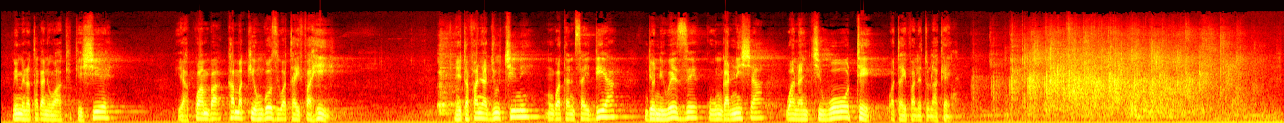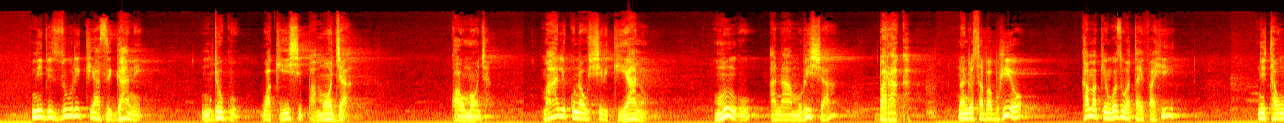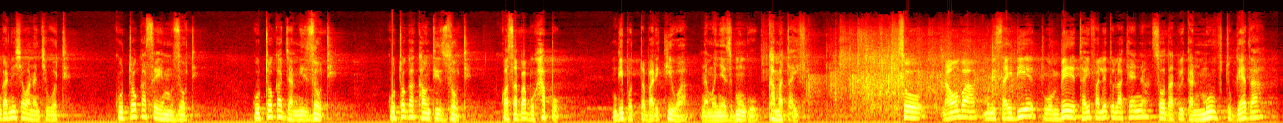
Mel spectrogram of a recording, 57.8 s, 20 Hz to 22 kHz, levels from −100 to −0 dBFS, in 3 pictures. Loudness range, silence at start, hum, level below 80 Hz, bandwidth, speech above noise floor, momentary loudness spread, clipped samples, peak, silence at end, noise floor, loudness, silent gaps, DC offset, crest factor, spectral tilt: 4 LU; 0.05 s; none; -38 dBFS; 15.5 kHz; 24 dB; 14 LU; under 0.1%; 0 dBFS; 0.1 s; -39 dBFS; -16 LUFS; none; under 0.1%; 16 dB; -5 dB/octave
